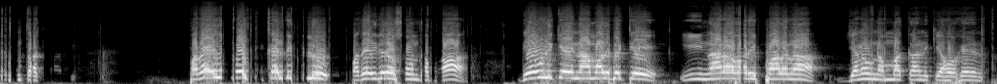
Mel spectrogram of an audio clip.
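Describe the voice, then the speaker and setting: A man's voice: very high voice, vocal fry, exaggerated voice, rough recording. A man playing an anguished ordinary businessman in a satirical street skit, lamenting in a declamatory way. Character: aggrieved, anguished ordinary male small businessman.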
